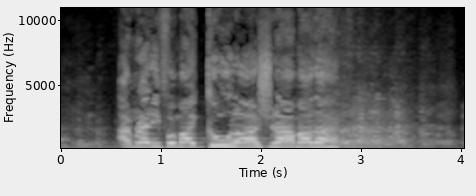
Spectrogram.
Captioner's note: laughing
